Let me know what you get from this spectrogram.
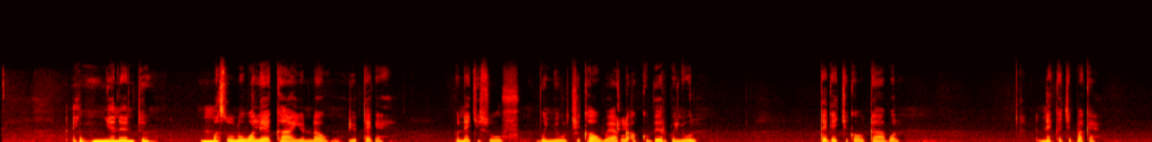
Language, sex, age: Wolof, female, 18-24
